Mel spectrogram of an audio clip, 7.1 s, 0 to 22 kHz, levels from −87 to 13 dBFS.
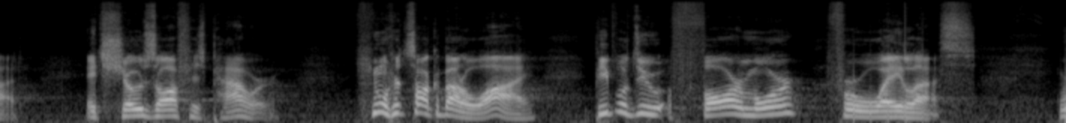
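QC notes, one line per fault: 5.35–7.07 s: periodic USB or driver dropouts. About 10 ms of speech skipped every 0.115 s, some fifteen times. Regular ticks from a repeatedly blocked driver.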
